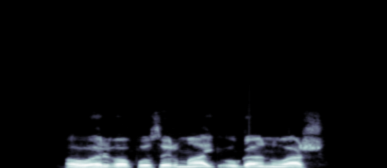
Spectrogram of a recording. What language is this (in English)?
Yidgha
